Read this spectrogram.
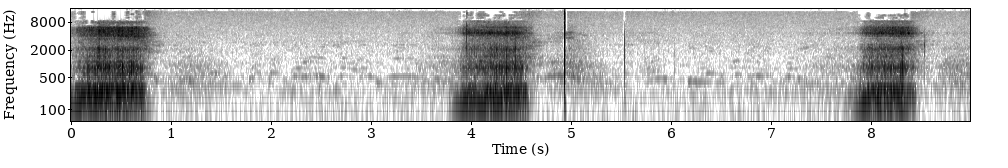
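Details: Annoying snoring: three loud, rough snores about four seconds apart, about 15 breaths a minute, near silence between them, with a couple of faint clicks.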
